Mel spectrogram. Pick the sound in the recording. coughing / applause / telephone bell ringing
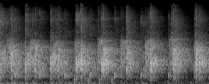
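applause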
